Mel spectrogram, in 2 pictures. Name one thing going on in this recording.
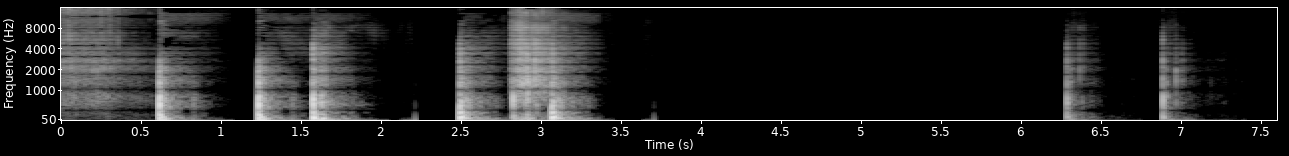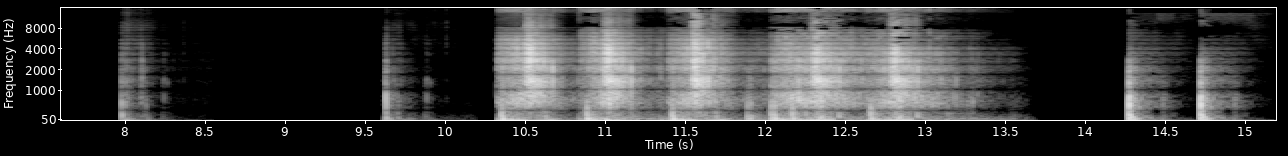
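Stone blocks clack as they are set down one after another.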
